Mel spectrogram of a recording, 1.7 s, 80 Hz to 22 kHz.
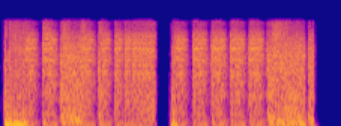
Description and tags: Pump 5 Extreme GLitchj
deathcore, e, fuzzy, glitchbreak, h, k, l, love, o, pink, processed, t, y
